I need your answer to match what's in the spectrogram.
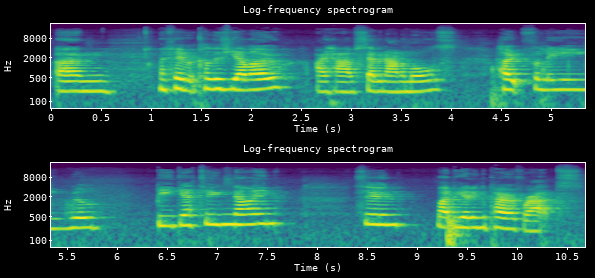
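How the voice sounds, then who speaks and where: A teenage girl, introducing her vlog at home, nervous and quick, with lots of ums. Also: on the high side, steady tone, echoey room. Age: teens. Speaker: vlogger. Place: home room with pets.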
